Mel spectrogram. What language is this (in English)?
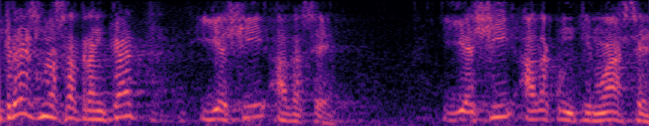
Catalan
